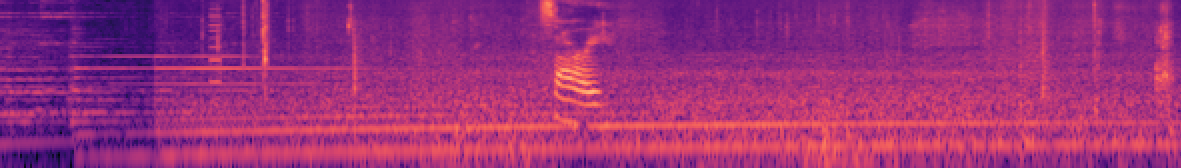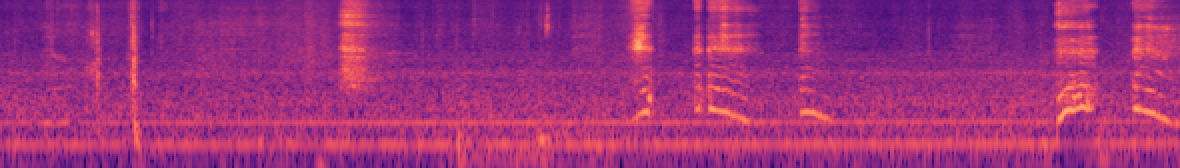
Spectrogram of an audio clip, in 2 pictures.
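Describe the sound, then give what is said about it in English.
A steady low engine drone fills the cabin as a couple ride along in their car, its pitch climbing slightly, with a few soft clicks and a brief spoken word over it. “a couple from the shop, are in their car.”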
